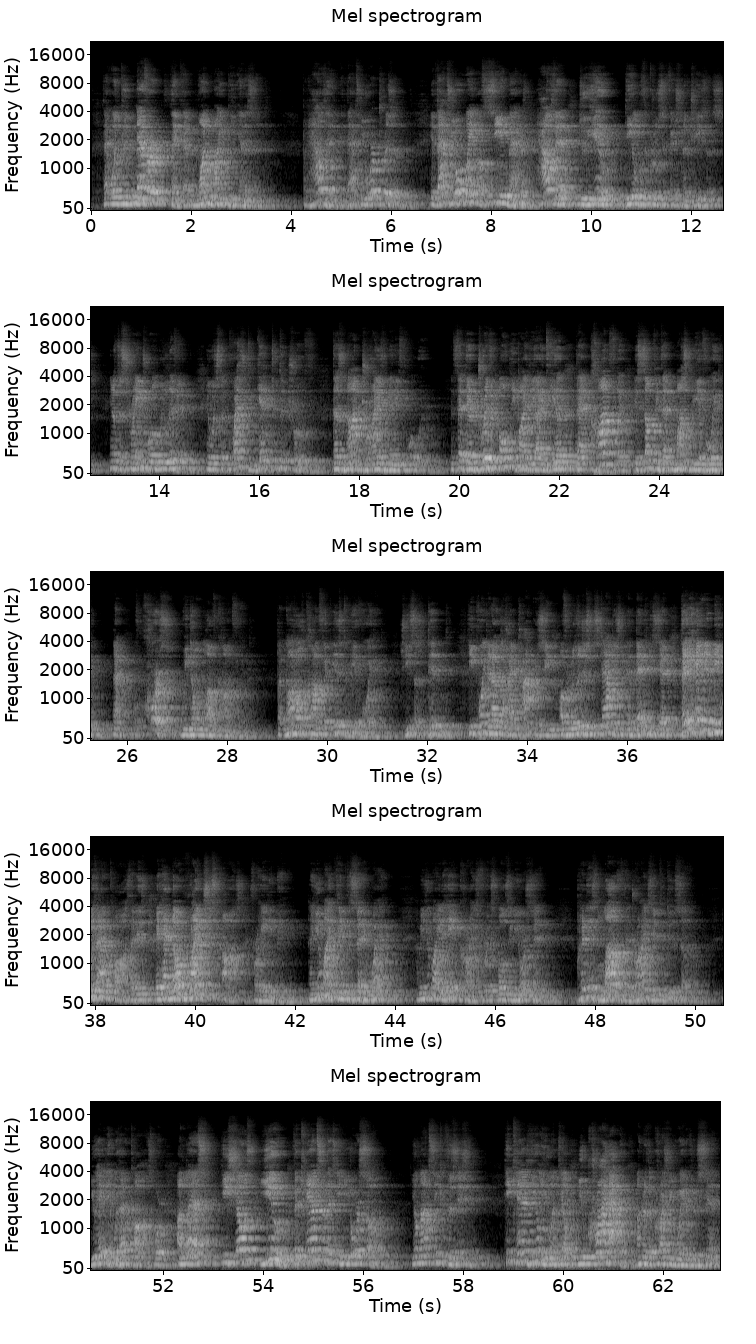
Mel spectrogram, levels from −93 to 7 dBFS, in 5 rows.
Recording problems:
room echo; strong; dies away in 1.4 s
off-mic speech; far

